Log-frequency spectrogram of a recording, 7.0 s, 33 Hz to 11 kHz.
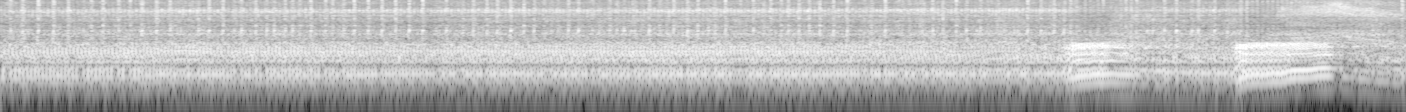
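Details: Husqvarna 128LD trimmer that wouldn't start, running after new fuel lines and fuel filter fixed fuel not reaching the carburetor; a high, steady buzzing rev holds clean without stumbling or surging, healthy before the low- and high-side carb adjustment.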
